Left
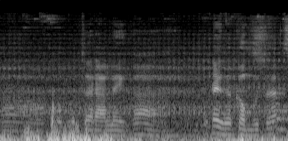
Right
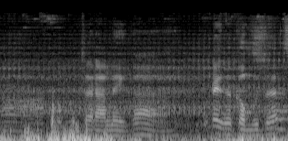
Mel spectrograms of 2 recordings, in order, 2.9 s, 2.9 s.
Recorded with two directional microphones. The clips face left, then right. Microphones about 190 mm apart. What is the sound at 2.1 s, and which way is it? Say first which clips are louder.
Speech: left 3 dB; 30° left (ahead or behind).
